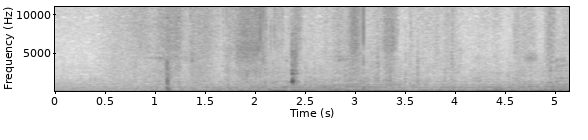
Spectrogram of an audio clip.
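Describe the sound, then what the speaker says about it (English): A BMW 320d M Sport diesel car, bought as a cheap project car, driving on a test drive, heard from inside as a steady low engine and road rumble with some wind noise. "So I'm pretty sure you want to come on a test drive with me, so we'll take it for a spin"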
